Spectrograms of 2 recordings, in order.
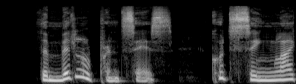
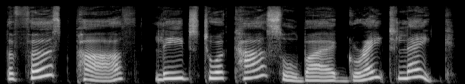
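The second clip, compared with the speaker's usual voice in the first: excited princess; 6 semitones higher than usual. A narrator's reading. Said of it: "she said".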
